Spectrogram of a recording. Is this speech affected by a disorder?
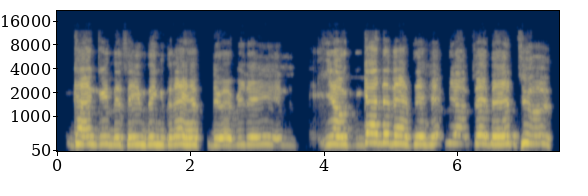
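Yes: cerebral palsy; from birth, born prematurely at 3 pounds 7 ounces, father Jeff propels him through swim, bike, run.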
